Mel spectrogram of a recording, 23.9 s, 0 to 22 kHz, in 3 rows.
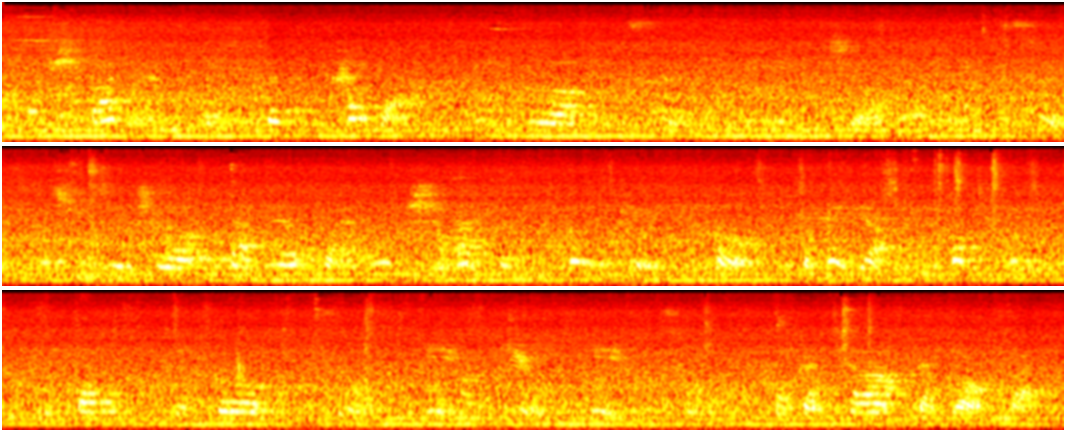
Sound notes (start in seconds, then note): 12.2 Taiwanese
